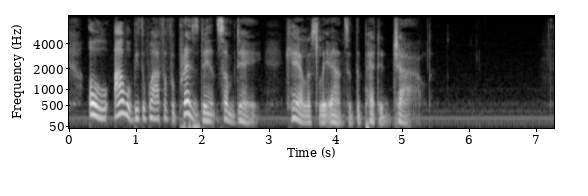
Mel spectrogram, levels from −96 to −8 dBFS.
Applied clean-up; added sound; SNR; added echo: none; none; none; none.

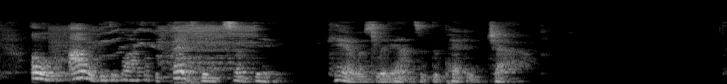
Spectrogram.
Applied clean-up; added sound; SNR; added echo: classical method WPE with log-MMSE.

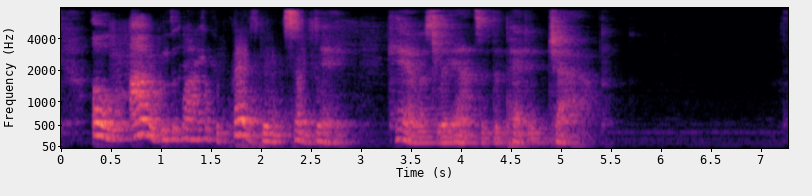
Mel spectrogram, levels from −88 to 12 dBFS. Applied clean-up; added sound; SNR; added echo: neural separator model SepFormer DNS4.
